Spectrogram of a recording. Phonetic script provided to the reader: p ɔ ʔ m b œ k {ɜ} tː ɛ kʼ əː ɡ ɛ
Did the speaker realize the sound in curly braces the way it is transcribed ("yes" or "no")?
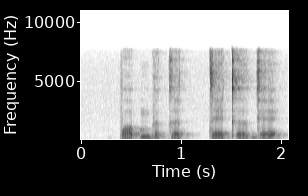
yes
